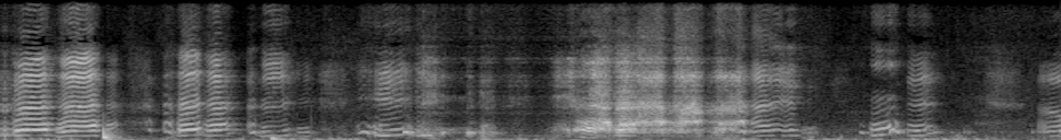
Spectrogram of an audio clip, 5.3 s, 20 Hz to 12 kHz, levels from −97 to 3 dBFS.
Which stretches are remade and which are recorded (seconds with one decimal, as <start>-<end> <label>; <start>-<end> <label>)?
0.0-2.1 recorded; 2.1-3.7 remade; 3.7-5.3 recorded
